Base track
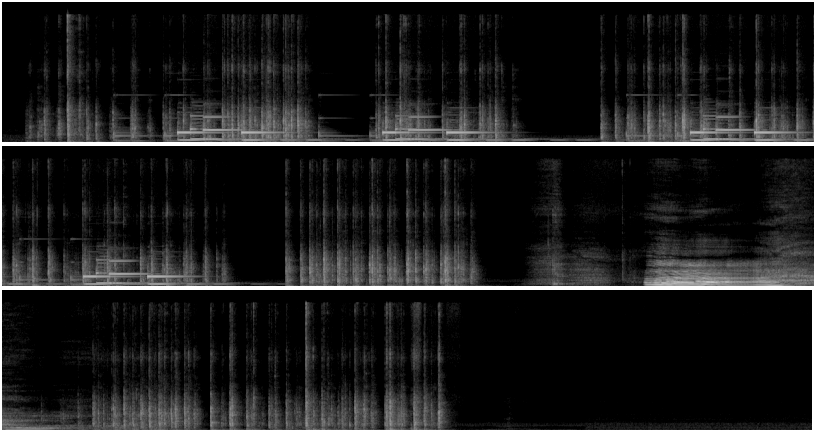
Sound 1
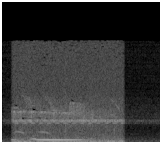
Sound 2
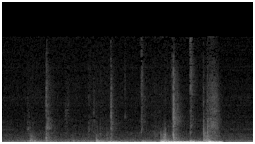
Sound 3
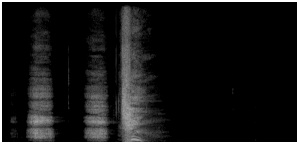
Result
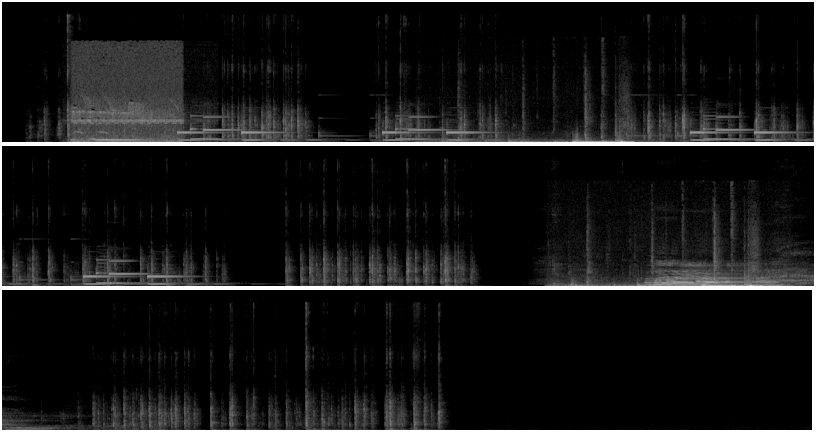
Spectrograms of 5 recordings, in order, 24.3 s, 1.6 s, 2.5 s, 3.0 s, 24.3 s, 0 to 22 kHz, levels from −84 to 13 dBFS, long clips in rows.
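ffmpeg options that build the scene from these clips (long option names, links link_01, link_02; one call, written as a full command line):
ffmpeg -i bed.wav -i cue0.wav -i cue1.wav -filter_complex "[2:a]asplit=2[link_01][link_02];[0:a]volume=-11dB[link_03];[1:a]atrim=end=1.58,asetpts=PTS-STARTPTS,volume=-5dB,afade=type=in:duration=0.02,afade=type=out:start_time=1.56:duration=0.02,adelay=590[link_04];[link_01]atrim=end=2.51,asetpts=PTS-STARTPTS,volume=-7dB,afade=type=in:duration=0.004:curve=hsin,afade=type=out:start_time=2.506:duration=0.004:curve=hsin,adelay=4120[link_05];[link_02]atrim=end=2.51,asetpts=PTS-STARTPTS,volume=-2.5dB,afade=type=in:duration=0.05,afade=type=out:start_time=2.46:duration=0.05,adelay=13530[link_06];[link_03][link_04][link_05][link_06]amix=inputs=4:normalize=0" out.wav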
